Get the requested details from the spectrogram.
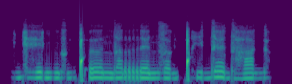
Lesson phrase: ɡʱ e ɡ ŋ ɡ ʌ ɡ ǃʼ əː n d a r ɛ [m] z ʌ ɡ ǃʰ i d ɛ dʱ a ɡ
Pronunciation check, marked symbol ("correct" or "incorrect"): incorrect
